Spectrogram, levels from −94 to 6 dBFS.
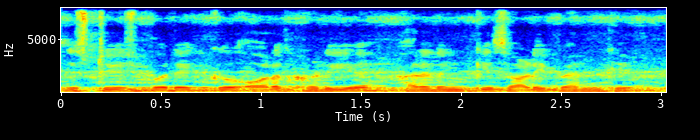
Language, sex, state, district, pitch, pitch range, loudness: Hindi, male, Chhattisgarh, Balrampur, 140 Hz, 130-145 Hz, -12 LUFS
